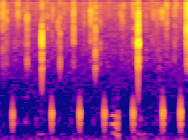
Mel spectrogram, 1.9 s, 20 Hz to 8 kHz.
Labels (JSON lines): {"label": "biophony, knock croak", "recorder": "SoundTrap 300"}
